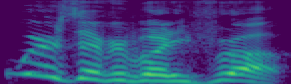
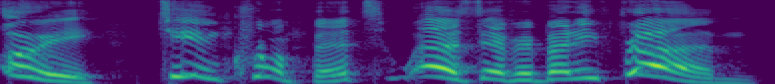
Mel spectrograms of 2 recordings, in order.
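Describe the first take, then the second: First: Said in the usual way. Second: Loud, high hammed-up English accent. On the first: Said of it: "Or, sorry". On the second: Mocking a bald announcer asking where everybody's from, hammed-up English accent. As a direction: holler it like a caricature English announcer. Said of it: "That's my best English accent".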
